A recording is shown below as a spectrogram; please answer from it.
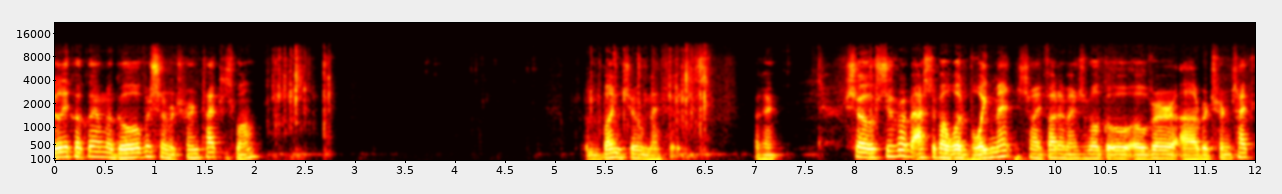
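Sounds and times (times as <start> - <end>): keyboard typing: 2.1 - 2.9, 4.8 - 6.7.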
